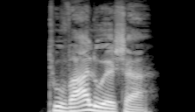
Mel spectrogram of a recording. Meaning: inflection of tuvaluisch: 1. strong/mixed nominative masculine singular 2. strong genitive/dative feminine singular 3. strong genitive plural
- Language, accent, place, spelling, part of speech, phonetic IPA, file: German, Germany, Berlin, tuvaluischer, adjective, [tuˈvaːluɪʃɐ], De-tuvaluischer.ogg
